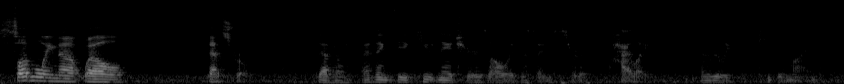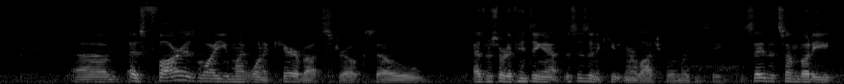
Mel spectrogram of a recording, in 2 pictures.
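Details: Adult man speaking; normal speech.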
